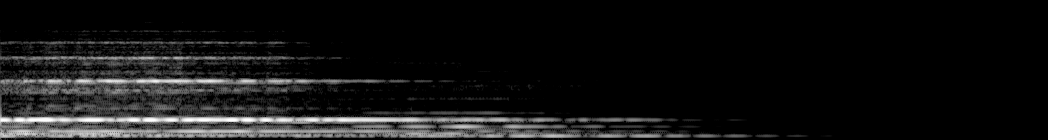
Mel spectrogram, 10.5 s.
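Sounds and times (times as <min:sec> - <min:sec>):
temple exploration mood music: 0:00.0 - 0:06.6.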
